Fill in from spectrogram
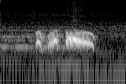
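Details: Spotted dove giving a thúc gù coo to excite a male: a single phrase of two quick soft notes followed by a longer, fuller coo that fades out, with a faint low hum underneath.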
